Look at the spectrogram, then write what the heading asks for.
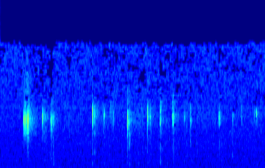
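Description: Typing a name on a computer keyboard, a quick, uneven run of many light key clicks, faint and alone against a low background hiss.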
